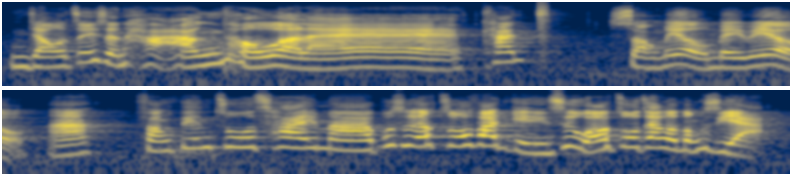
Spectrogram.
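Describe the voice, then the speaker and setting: A woman's voice: high-pitched, expressive, a little fast, sharp tone. A woman with a Malaysian accent playing a brash, bossy but caring partner in an amateur audio drama, blunt and slangy. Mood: nagging, caring.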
